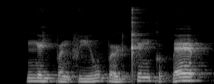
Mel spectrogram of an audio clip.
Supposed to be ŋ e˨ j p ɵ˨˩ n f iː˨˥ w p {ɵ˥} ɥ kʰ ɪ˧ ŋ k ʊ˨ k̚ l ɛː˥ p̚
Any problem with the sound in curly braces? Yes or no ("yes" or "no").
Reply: yes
